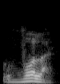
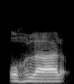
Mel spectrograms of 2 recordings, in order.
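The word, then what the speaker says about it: Wöhler: এই কথাটাকেই 1828 সালে ভুল প্রমাণ করেন হচ্ছে ফ্রেডরিক ভোলার। ফ্রেডরিক ভোলার। উচ্চারণটা হচ্ছে এরকম। ফ্রেডরিক ভোলার, ওহোলার, ওয়েলার অনেকে অনেক রকম বলে।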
